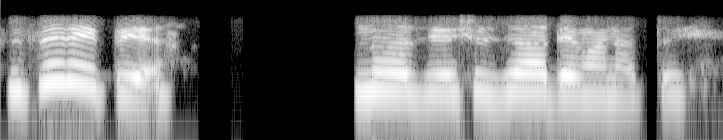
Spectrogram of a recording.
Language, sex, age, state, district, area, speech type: Kashmiri, female, 18-30, Jammu and Kashmir, Bandipora, rural, conversation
